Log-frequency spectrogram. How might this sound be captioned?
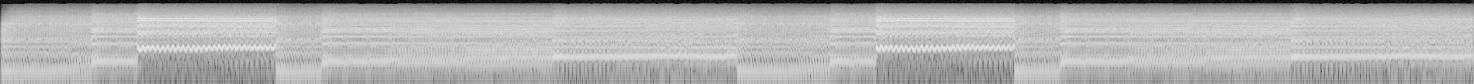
synth loop made with mr. alias pro sequenced in Renoise
hardcore, extreme, distorted, alias, noise, digital, glitch, synth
